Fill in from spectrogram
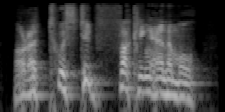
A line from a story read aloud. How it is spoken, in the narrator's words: spat Locke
